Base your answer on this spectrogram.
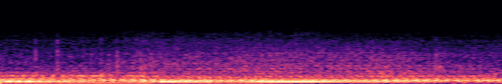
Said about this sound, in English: distracted by the very loud truck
